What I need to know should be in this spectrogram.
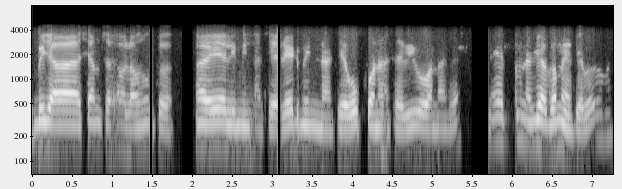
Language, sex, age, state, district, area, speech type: Gujarati, male, 18-30, Gujarat, Morbi, rural, conversation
